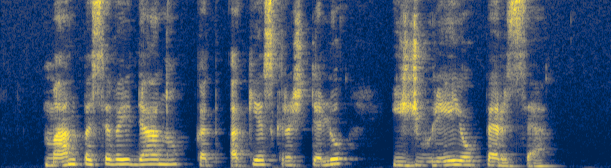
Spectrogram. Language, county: Lithuanian, Marijampolė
